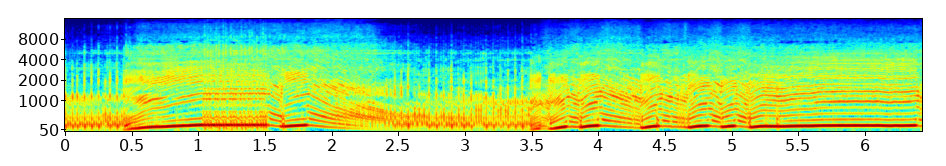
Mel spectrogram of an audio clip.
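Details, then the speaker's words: Chainsaw cutting with the tip of the bar, so it is not fully loaded: revs climb and hold smooth, then break into a rapid burbling bark, similar to a 500i. This off-load four-stroking comes from the way these saws are designed. "friends you hear that song when it loads up it sounds like it's supposed to but when I'm using the tip of the barn it's not loaded up completely it does that bark similar to the 500i it's just the way these saws are designed it's just how it is"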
